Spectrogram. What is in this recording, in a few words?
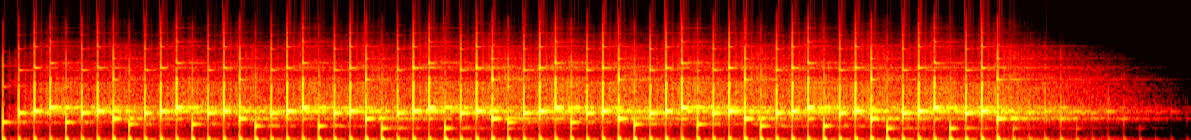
pluck; collapse into moment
